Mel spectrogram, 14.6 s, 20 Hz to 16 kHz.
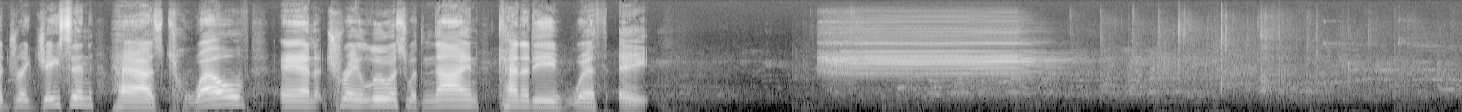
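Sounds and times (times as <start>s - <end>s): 
speech: 0.0s - 6.6s
basketball game crowd noise: 0.0s - 14.6s
basketball game buzzer blaring: 8.2s - 10.7s.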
